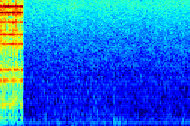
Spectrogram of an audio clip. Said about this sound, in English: Got a phone call.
